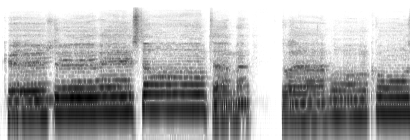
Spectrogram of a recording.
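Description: Voices singing a slow French hymn in long held notes, with a short pause for breath about four seconds in.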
